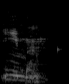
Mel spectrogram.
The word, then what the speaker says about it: IMA: This is pronounced Ema.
